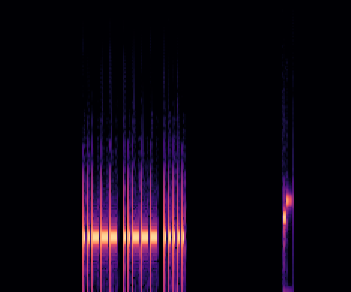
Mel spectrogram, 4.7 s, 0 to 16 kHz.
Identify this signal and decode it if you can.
Morse code, heard as a keyed tone, about 40 wpm, 700 Hz. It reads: 225
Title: Common Cut Numbers - 3-Digit 40wpm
